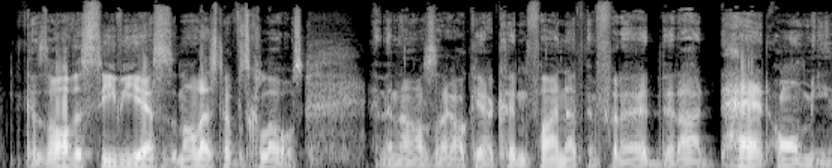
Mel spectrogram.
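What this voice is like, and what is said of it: Hoarse, sore-throated voice. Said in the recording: “I had a sore throat ... My throat is trash ... as you can see, my voice is still not 100%”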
